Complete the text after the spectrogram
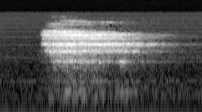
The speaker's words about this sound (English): So if you can all just, everybody, just take a deep breath in.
